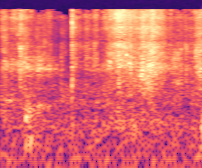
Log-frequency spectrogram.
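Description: Faint rustling of leaves brushing together as the camera is pushed in among the cucumber vines and tall leafy stems.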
